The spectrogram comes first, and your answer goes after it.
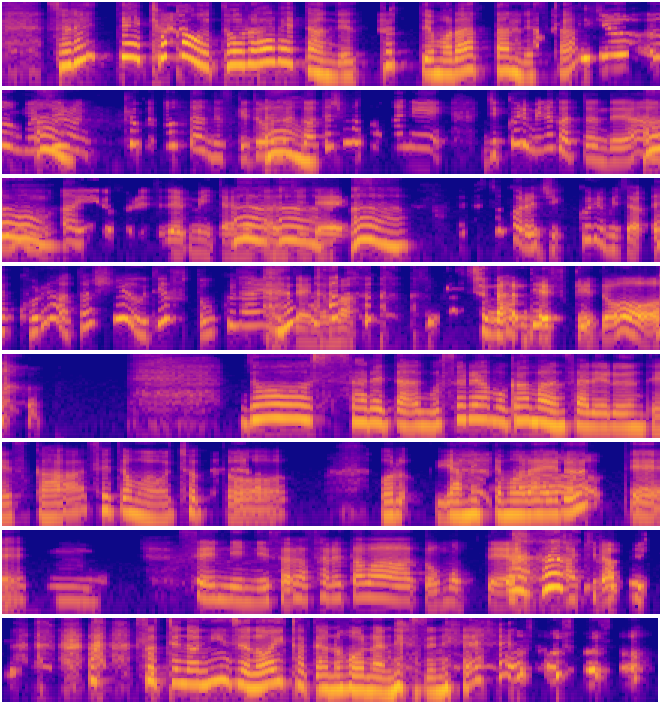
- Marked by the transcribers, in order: laugh; distorted speech; unintelligible speech; chuckle; laughing while speaking: "事実 なんですけど"; scoff; chuckle; laugh; laughing while speaking: "あ、そっちの人数の多い方の方なんですね"; laughing while speaking: "諦める"
- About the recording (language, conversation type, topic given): Japanese, podcast, SNSで見せている自分と実際の自分は違いますか？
